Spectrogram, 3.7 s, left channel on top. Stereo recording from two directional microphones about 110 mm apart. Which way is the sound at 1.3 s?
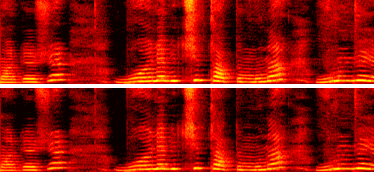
25° right (ahead or behind).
